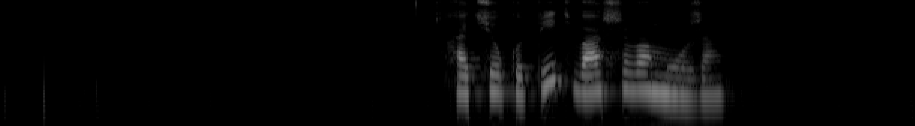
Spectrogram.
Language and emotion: Russian, positive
